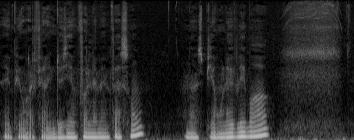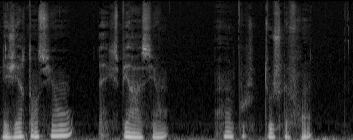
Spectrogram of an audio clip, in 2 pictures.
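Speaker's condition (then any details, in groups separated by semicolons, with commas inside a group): No condition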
